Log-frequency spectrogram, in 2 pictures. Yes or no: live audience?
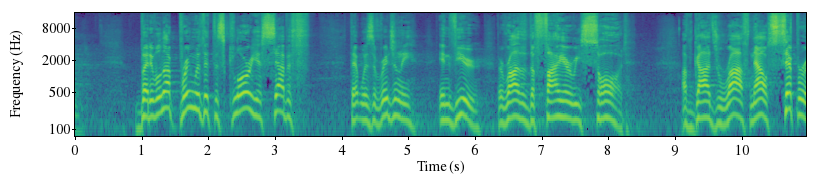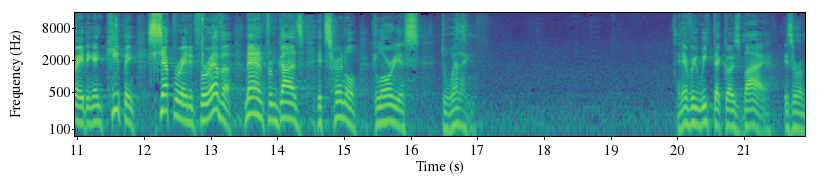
yes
